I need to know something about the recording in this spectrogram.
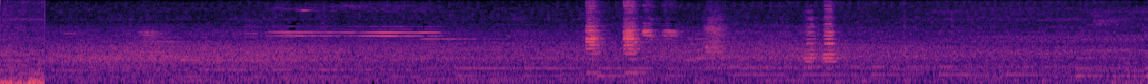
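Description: Car horns tooting in busy city traffic, a few short toots about four to six seconds in, over quiet background music with a slow melody. For the first moment the wind rush of a motorcycle ride is heard, then it cuts off.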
